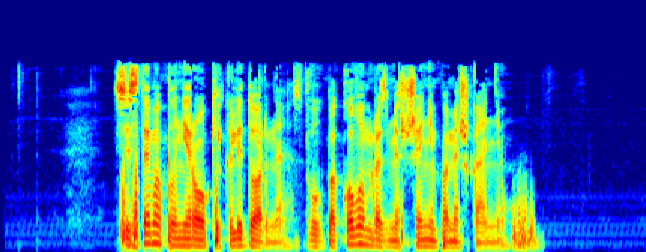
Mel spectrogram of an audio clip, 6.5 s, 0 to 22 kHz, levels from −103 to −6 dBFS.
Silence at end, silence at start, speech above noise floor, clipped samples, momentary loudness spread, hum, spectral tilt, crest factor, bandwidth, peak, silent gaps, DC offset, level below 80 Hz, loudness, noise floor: 1.1 s; 1.15 s; 59 dB; under 0.1%; 14 LU; none; -3.5 dB/octave; 20 dB; 8.2 kHz; 0 dBFS; none; under 0.1%; -48 dBFS; -18 LUFS; -78 dBFS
